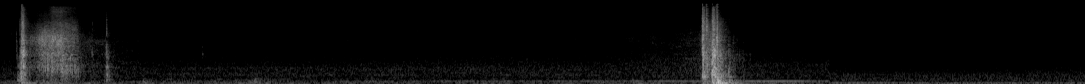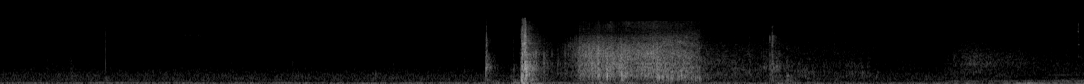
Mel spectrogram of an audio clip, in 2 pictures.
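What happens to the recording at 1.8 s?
Nothing goes wrong at 1.8 s; the sound plays through that moment intact, with no dropout, click or other fault.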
